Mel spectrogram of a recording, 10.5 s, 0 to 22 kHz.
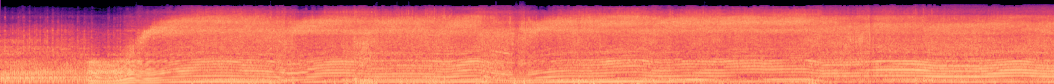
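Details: Stihl FS70R two-stroke string trimmer after repair (bogging and no power traced to a fuel mix with far too much oil, clogged spark arrestor and gummed carburetor, carburetor cleaned): high revs dip as line bites growth, recovering quickly to full speed; normal running under load.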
